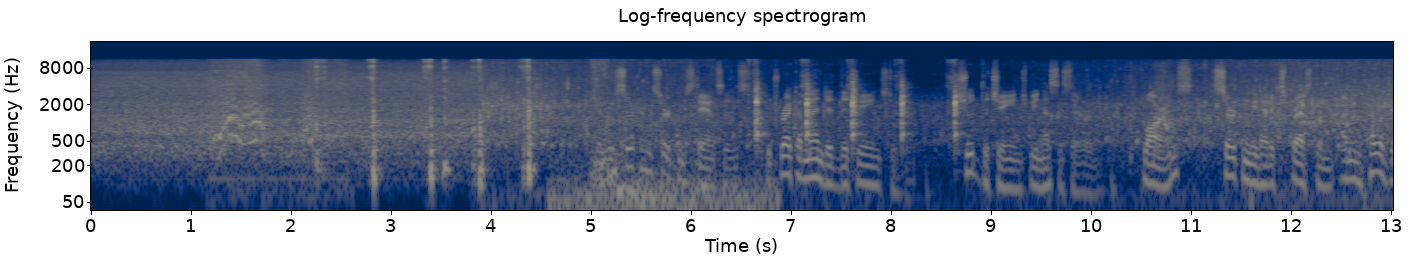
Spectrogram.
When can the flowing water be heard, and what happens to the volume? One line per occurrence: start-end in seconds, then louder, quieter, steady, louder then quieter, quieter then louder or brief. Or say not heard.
0.0-12.9 quieter then louder.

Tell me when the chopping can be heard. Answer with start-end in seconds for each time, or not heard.
2.2-4.5, 6.5-8.8.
